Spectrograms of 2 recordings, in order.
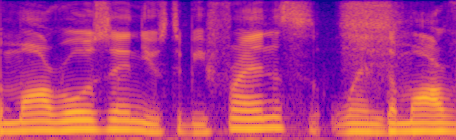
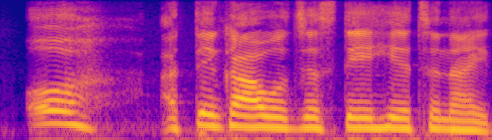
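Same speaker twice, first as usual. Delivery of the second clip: put-on elderly Haitian-accented voice; 4 semitones higher, 5 dB louder than usual. Retell how he said he would stay the night despite Kai's hints, imitating an old Haitian grandfather. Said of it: "a old Haitian grandfather".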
